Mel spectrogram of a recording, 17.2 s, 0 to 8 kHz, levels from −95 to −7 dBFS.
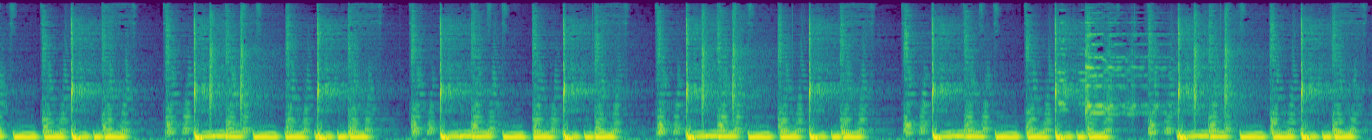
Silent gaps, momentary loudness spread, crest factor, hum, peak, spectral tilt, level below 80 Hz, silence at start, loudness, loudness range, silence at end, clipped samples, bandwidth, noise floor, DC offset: none; 11 LU; 14 dB; none; 0 dBFS; -6.5 dB/octave; -16 dBFS; 0 s; -16 LUFS; 0 LU; 0.1 s; under 0.1%; 7.6 kHz; -37 dBFS; under 0.1%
